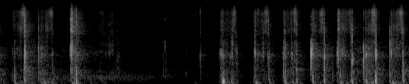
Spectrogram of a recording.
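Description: Tarot cards shuffled and handled in repeated quick riffling bursts, crisp papery flutters and snaps close by with a short pause midway, no talking.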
